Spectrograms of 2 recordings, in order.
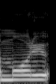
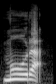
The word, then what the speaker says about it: mora: I'm aware that N is sometimes a moru of its own. Moru, is that right? I scroll up. Because Claudion said it. Mora.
